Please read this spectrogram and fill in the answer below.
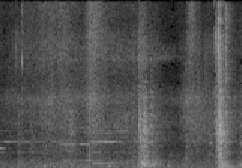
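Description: Steady running noise inside a commuter train car, with a single thump about one and a half seconds in.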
